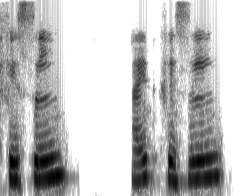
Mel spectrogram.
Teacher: Fizzle, no vowels. The word ends with l, which is a lateral or liquid, right? So there we say, we identify l has a syllabic function, although l is not a vowel sound.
